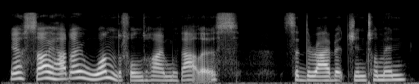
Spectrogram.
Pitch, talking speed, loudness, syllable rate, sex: 225 Hz, 170 wpm, -17 LUFS, 5.4 syllables/s, female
